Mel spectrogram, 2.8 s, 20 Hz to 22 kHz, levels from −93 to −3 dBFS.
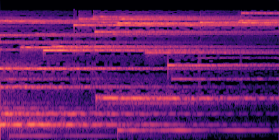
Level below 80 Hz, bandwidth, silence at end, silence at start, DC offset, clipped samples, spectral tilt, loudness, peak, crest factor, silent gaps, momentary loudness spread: -80 dBFS; 16 kHz; 0 s; 0 s; under 0.1%; under 0.1%; 1.5 dB/octave; -21 LUFS; -12 dBFS; 14 dB; none; 4 LU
